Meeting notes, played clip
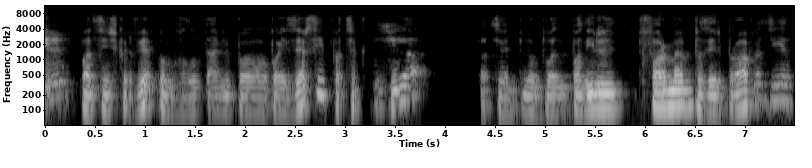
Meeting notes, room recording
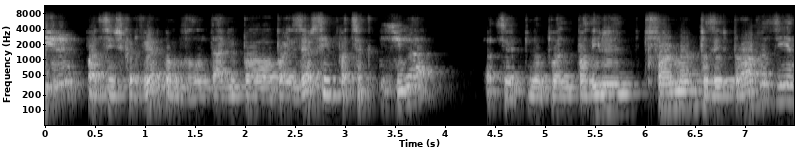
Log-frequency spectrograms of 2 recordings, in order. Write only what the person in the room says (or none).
none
